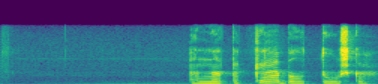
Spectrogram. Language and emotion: Russian, angry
